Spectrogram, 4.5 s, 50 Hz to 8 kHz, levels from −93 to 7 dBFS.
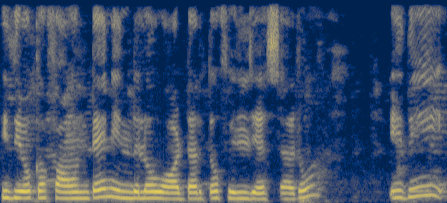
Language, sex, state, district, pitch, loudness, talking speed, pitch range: Telugu, female, Telangana, Karimnagar, 260 Hz, -13 LUFS, 120 wpm, 245-275 Hz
